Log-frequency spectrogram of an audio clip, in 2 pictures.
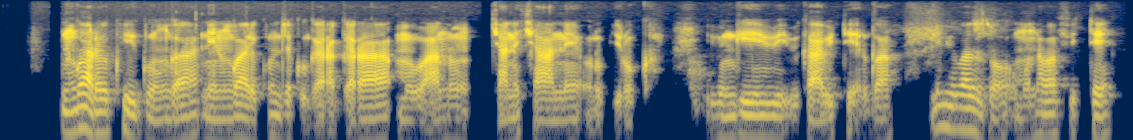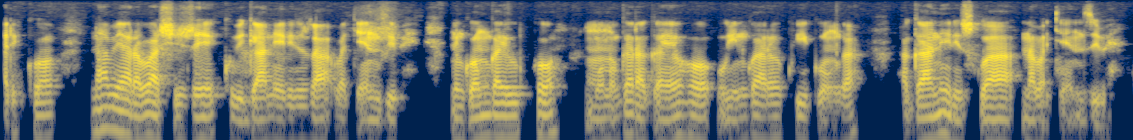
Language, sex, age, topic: Kinyarwanda, male, 25-35, health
